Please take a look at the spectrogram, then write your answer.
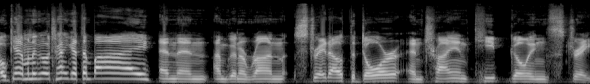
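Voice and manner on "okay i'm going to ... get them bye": very high, shouted yell. Planning to run straight out the door, yelling over the shoulder. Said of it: "I'll yell over my shoulder".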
